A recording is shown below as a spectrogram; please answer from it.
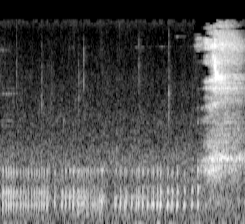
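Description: Stomach growling from hunger: a long gurgling rumble with fine rapid pulsing, dipping briefly about a second in before going on.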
